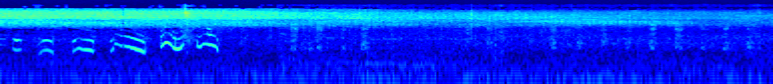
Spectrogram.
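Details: A Shih Tzu gives a quick run of high, rising-and-falling whines and yelps, excited at seeing sika deer.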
